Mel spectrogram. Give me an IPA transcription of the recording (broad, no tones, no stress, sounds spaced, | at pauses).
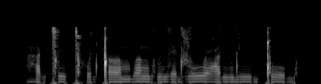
ɦ a ɡ ǀ iː ǀʰ u d ǃ ʌː m b ʌ ŋ ɡ o ɡ n z e d ʑ uː ʕ ʌ d n d iː ɡ ǃ u ɡ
